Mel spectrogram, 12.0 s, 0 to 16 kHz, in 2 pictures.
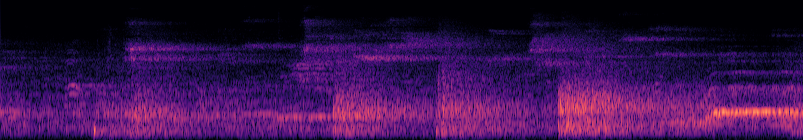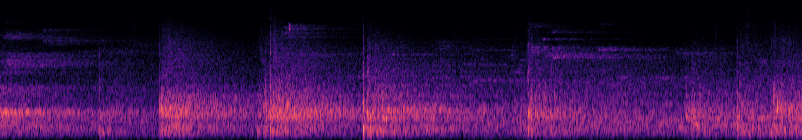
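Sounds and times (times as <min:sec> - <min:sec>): ball hits echoing off walls: 0:02.4 - 0:04.8, 0:06.7 - 0:09.2, 0:11.2 - 0:12.0.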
